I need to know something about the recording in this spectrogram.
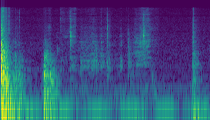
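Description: A sharp clack of the screwdriver on the steel server chassis and backplate screw, followed about half a second later by a lighter knock.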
